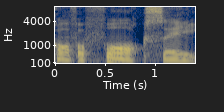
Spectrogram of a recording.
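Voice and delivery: low voice, every vowel stretched and over-enunciated. Asking whether the other speaker copied a woman's reaction, with an over-enunciated vowels impression. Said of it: "you nailed her impression?".

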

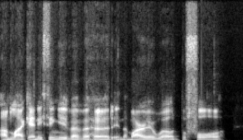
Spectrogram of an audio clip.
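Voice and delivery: ordinary talk

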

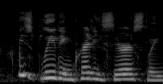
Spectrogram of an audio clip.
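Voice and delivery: plain

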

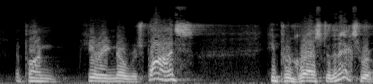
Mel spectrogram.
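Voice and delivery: ordinary talk, nothing marked

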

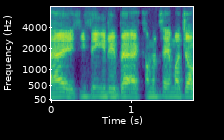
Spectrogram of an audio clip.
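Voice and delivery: dripping, snide, challenging sarcasm. Retelling what a coach would say to a parent: imitating a sarcastic coach. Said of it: "in a real sarcastic way".

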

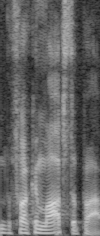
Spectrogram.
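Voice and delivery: Boston-accented delivery. Asked by the other speaker to talk in a Boston accent: Boston accent. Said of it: "Talk in your Boston accent".

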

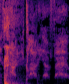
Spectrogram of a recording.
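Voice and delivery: nasty, breathy whisper. Showing how he whispered in the ear: imitating a nasty whisper. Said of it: "like a good nasty whisper".

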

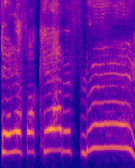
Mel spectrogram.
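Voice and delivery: shouting. Speaker retelling shouting to an older brother from a plane seat: retelling a shout. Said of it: "råber jeg bare".

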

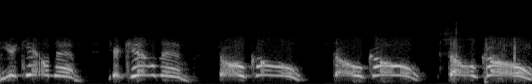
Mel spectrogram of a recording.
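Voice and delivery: very high-pitched wrestling announcer style yell. Describing a wrestling kick, the speaker pictures the announcer jumping in: Jim Ross announcer yell. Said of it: "jump out and just yell".

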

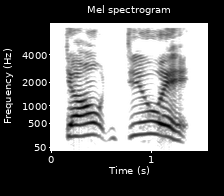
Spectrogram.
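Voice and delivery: very high, shrill shriek. Retelling how someone in the crowd reacted: imitating a scream. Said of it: "someone in the crowd just screams".

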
